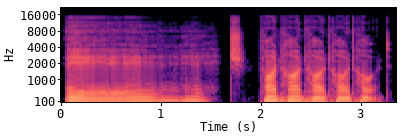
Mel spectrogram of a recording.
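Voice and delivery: yelping hot in pain, voice put on. A narrator's reading. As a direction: hop about yelping from a burn. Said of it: "he screamed as he ran in circles".

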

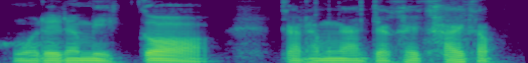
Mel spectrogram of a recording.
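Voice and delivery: usual speaking voice

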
